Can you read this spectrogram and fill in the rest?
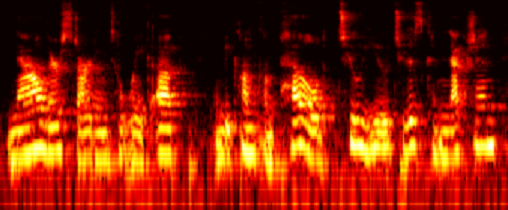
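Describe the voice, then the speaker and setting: A woman in her thirties with a raspy, tired voice, giving a casual, rambling tarot card reading at a table indoors. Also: lowish voice, moderate pace, reverberant, slight background noise. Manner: chatty, rambling, with many fillers. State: raspy from lack of sleep. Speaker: tarot reader.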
